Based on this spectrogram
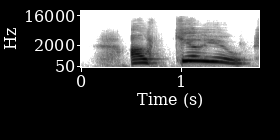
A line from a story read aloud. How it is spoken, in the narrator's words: she screamed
